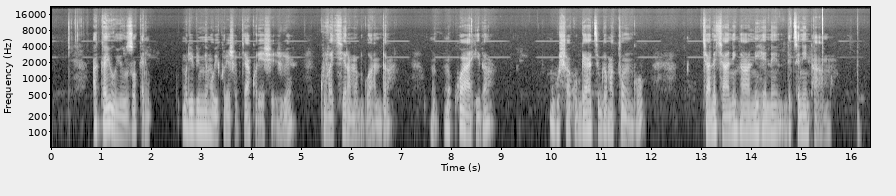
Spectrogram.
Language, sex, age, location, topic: Kinyarwanda, male, 18-24, Musanze, government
